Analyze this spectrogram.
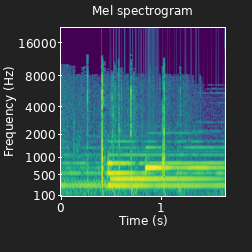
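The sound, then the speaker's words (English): Several soft footsteps tap in an uneven rhythm as a woman carrying elegant luggage and a floral embroidered bag climbs the steps to the front door of a terraced house. A sustained musical tone hums quietly underneath, and the whole scene sounds fairly faint. “Picking up her elegant luggage and her floral embroidered bag, she mounts the steps to the front door.”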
